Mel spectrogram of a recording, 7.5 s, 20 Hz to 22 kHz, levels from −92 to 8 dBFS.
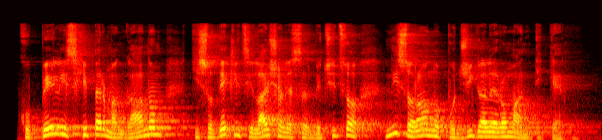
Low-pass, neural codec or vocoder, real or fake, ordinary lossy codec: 10.8 kHz; none; real; none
